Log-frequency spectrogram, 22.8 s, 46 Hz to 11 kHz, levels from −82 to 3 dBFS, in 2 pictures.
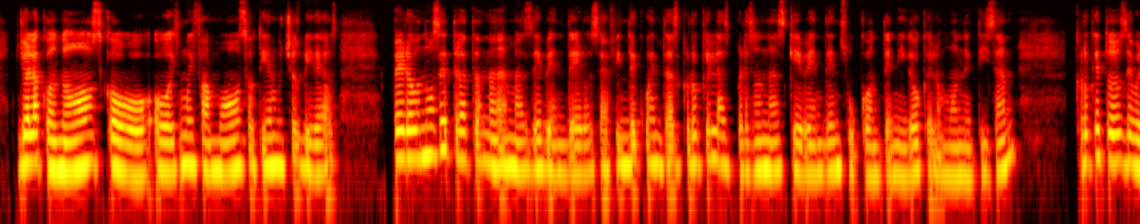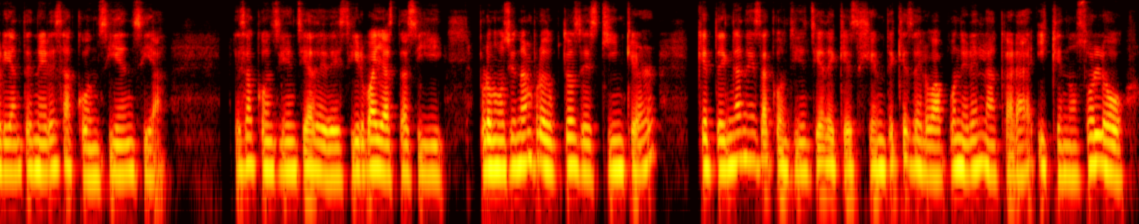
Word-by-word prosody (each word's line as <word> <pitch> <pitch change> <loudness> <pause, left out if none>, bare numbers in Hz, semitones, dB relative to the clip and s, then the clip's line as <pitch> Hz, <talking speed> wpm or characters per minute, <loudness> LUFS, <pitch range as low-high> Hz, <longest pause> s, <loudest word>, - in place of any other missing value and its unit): yo 205 +2 +6
la 210 +1 +8
conozco, 185 +2 +5
o 155 -2 +4
o 170 -1 +3
es 175 - -2
muy 195 -1 +2
famoso, 175 +1 +1
tiene 190 +1 +1
muchos 190 -1 -1
videos". 160 -2 -1 0.5
Pero 225 0 +5
no 245 +1 +3
se 285 +3 +2
trata 220 -5 -1
nada 190 -2 +1
más 175 -2 +1
de 180 - 0
vender. 160 -1 -1
O 165 - -4
sea, 90 - -3
a - - -4
fin 95 -1 -2
de 110 +2 +1
cuentas, 185 - -2
creo 200 +1 -3
que 195 - -4
las 195 -4 -1
personas 175 +1 -1
que 165 - -1
venden 165 +3 -1
su 180 - -6
contenido, 155 +1 -2
que - - -5
lo - - -4
monetizan, 155 - -3 0.6
creo 205 +1 -2
que 235 - +1
todos 210 -2 +2
deberían 170 -4 0
tener 170 0 0
esa 185 -1 -2
conciencia, 160 +2 -3 0.6
esa 195 +1 -2
conciencia 175 -2 0
de 160 -3 +1
decir 150 +3 -1
vaya, 180 -2 +5
hasta 160 0 -2
si 160 0 -5 0.3
promocionan 185 +3 +3
productos 190 -1 +1
de 165 -1 -2
skincare, 175 - -2 0.4
que 185 - +1
tengan 190 +5 0
esa 210 -2 -2
conciencia 170 - -3
de 95 -2 -1
que 85 - -3
es 90 - -3
gente 180 +1 -2
que - - -3
se 185 -1 0
lo 160 - -2
va 155 - +2
a 155 - -7
poner 180 -1 +1
en 190 +2 0
la 160 -4 -2
cara 155 0 -3
y 185 - -2
que 165 -3 -5
no 155 -1 -4
solo 170 -3 +1
175 Hz, 195 wpm, -25 LUFS, 160-190 Hz, 0.6 s, la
